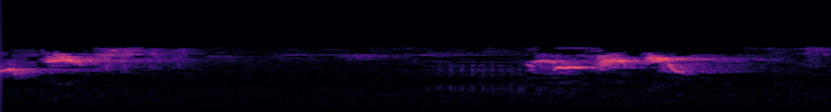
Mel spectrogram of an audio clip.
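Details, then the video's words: Common blackbird pouring out a mellow warble, fading into soft, thin notes, then launching a second, louder fluted phrase with a downward swoop. "Blackbird, Turdus merula, birds"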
